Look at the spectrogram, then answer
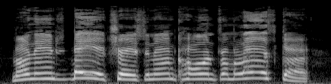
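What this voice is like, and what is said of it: Put-on Southern accent. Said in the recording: “you sound a little southern.”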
